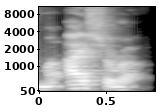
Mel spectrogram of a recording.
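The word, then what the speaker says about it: מעשר: Numbers chapter 18 verse 21 and Malachi chapter 3:8-10 which means tenth in the Hebrew pronounced maishara 10% of every penny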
